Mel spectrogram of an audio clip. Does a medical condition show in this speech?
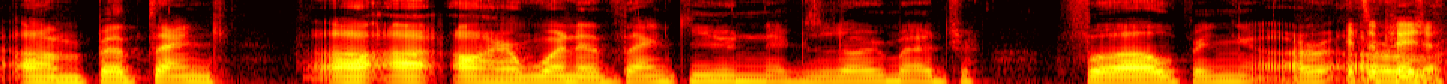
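Yes: Friedreich's ataxia.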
